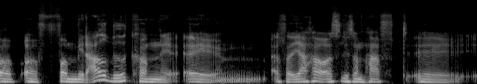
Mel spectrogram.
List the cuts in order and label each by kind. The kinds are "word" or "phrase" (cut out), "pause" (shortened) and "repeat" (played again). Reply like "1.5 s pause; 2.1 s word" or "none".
none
